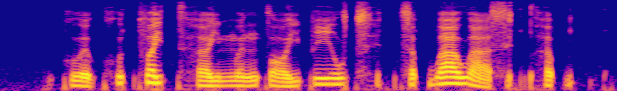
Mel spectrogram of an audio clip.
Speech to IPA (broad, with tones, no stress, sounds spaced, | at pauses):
kʷ ɛː˨˩ kʷʰ ɐ˥ t̚ f ɐ˥ j t̪ʰ ɐ˨ j m ɵ˨˥ n t̪ ɔː˨˥ j p iː˥ w t͡sʰ ɪ˧ k̚ s ɐ˥ p̚ w aː˥ w aː˨˩ s ɪ˨ k̚ t̪ʰ ɐ˧ p̚ ɐ˥ t̚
